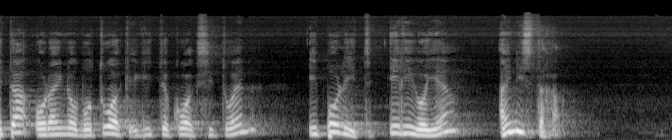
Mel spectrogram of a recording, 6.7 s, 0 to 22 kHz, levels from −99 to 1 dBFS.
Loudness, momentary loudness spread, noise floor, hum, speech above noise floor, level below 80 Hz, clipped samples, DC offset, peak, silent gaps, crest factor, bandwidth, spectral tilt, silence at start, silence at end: -17 LUFS; 13 LU; -63 dBFS; none; 47 dB; -66 dBFS; under 0.1%; under 0.1%; -2 dBFS; none; 16 dB; 13.5 kHz; -8 dB/octave; 0 s; 1.15 s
